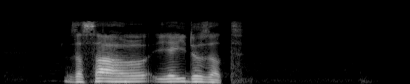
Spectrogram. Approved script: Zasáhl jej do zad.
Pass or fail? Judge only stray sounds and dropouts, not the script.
pass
